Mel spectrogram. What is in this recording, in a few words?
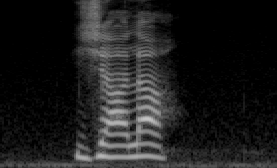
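"zhala", Urdu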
